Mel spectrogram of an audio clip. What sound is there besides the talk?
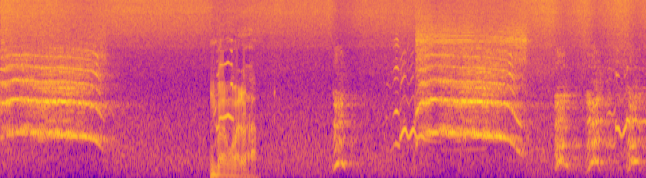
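sheep bleating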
